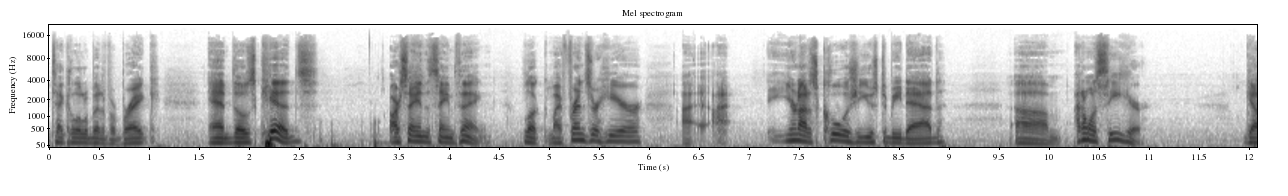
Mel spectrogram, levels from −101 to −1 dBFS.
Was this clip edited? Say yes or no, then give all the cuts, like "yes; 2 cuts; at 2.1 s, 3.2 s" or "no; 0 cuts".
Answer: no; 0 cuts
